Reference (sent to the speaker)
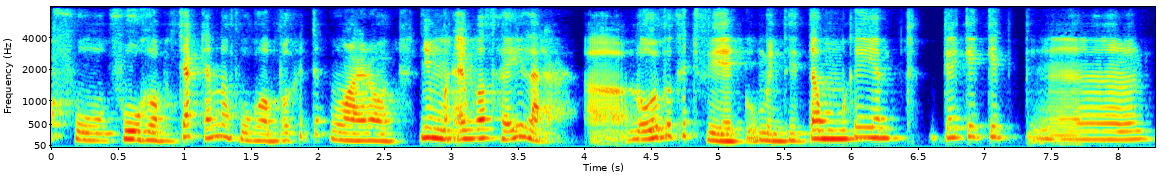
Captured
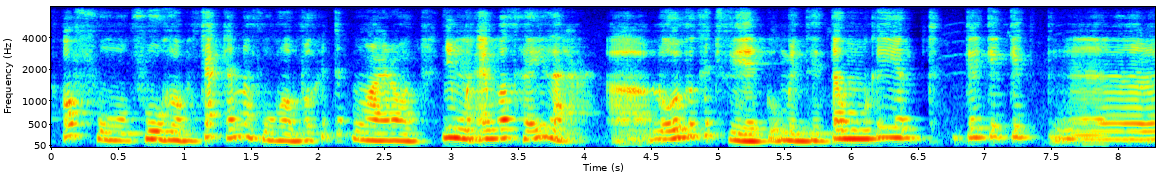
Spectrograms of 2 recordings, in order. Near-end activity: none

